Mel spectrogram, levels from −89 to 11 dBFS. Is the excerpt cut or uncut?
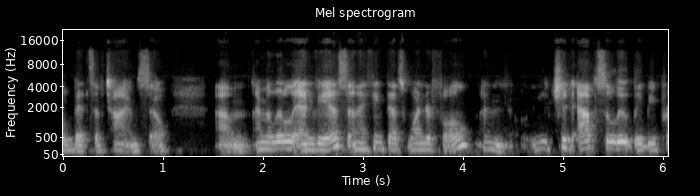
uncut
